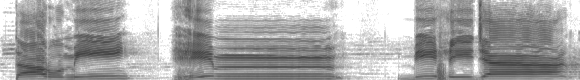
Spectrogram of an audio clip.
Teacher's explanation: ہا کو ملائیں گے میم کے ساتھ، یہاں ناک میں آواز پیدا کرنی ہے کیونکہ میم ساکن کے بعد یہ با ہے تو وہاں ناک میں آواز پیدا ہوتی ہے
